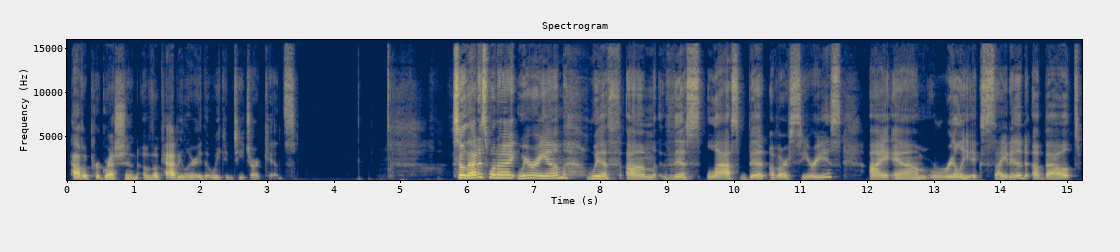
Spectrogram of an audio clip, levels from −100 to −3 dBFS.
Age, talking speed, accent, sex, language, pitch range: 40-59, 125 wpm, American, female, English, 180-230 Hz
